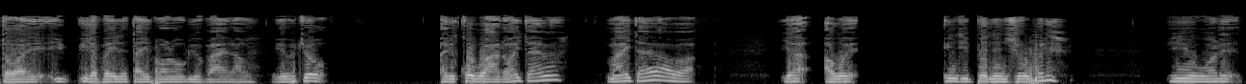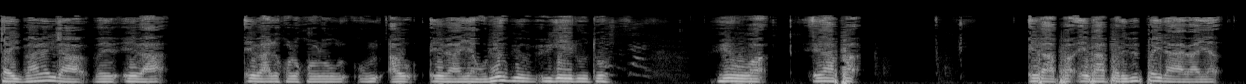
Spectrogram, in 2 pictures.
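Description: Throughout the recording the speech carries plainly audible AAC compression damage, likely from AAC-LC at a low bitrate. Nothing is present above 10 kHz, so the top octave is simply missing and the sound is dull. The encoder has spent too few bits on each frame, leaving gaps in the spectrum that give sustained sounds a warbling, smeared texture and make sibilants fizzy. The damage fits a bitrate around 24 kbps.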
